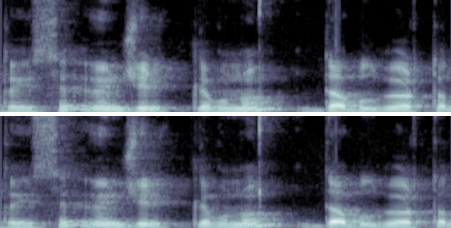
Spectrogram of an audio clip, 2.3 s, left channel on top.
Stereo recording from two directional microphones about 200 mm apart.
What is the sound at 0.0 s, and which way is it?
Speech, 30° left (ahead or behind).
